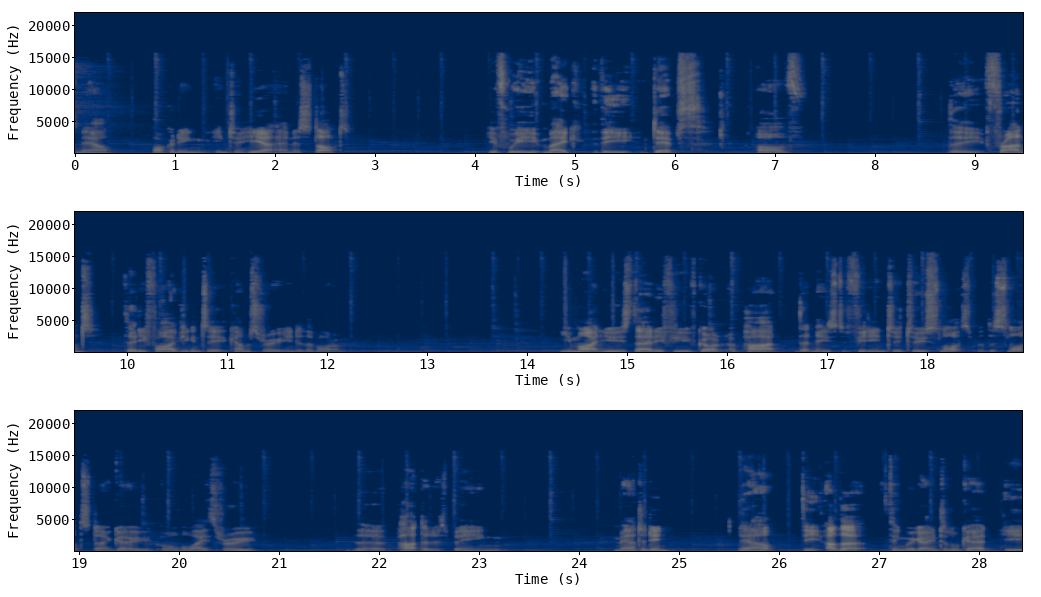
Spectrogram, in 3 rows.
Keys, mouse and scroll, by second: 1.8-3.9 drag, 5.2 click, 6.2 Left, 8.9 3, 10.4 scroll, 12.5-13.3 scroll up 1, 13.6-16.3 scroll.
